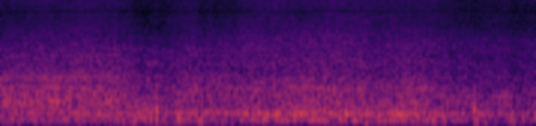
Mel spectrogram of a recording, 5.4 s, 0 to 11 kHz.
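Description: Seibu 4000 series electric train running past at close range: a steady rumble of wheels on rail and running gear, with a low drone from about two seconds in.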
